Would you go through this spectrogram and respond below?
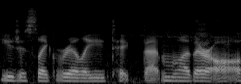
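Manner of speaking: soft mutter under the breath, aside. Retelling what a friend said while walking past people: imitating someone muttering under breath. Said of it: "under her breath".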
